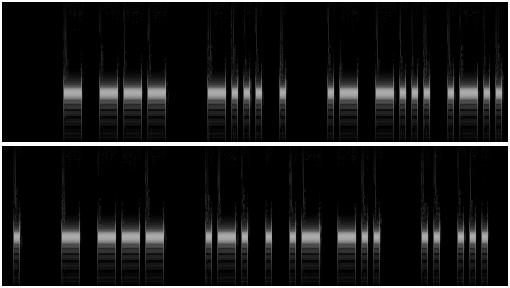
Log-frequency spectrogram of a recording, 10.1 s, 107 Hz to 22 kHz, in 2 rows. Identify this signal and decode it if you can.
Morse code, heard as a keyed tone, about 21 wpm, 700 Hz. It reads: TO BE ABLE TO READ IS
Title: Sentences with 4-Word Phrases - 20wpm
